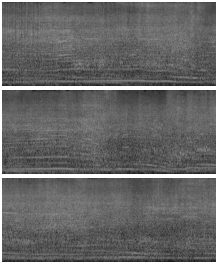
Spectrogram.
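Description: Kart engines whine loudly, rising and falling in pitch as the karts race past.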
